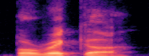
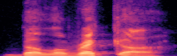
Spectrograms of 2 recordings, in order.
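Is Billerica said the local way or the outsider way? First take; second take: local; outsider. First: It is said the way locals say it. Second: It is said the way outsiders say it. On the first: The speaker is from the area. The speaker calls it right. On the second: The speaker is not from the area. The speaker calls it wrong.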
